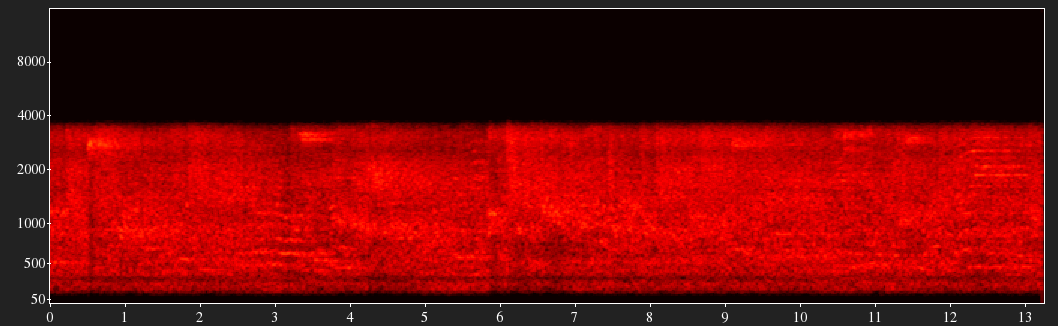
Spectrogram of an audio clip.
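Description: A squash ball smacks against racquets and walls, echoing in a hard-walled room.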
